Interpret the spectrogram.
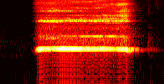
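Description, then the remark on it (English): A single sustained whistle, steady and loud for about a second and a half, a person imitating the low horn blast of a conch shell, with no talking. “I can whistle like a conch.”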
